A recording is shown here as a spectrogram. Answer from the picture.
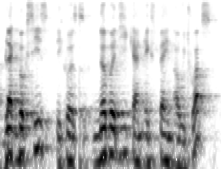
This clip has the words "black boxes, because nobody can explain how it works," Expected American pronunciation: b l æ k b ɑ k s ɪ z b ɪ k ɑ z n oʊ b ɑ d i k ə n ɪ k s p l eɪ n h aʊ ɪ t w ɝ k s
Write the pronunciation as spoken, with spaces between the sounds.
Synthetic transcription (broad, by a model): b l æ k b ɑ k s ɪ z b ɪ k ɑ z n oʊ b ɑ d i k ə n ɪ k s p l eɪ n h aʊ ɪ t w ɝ k s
